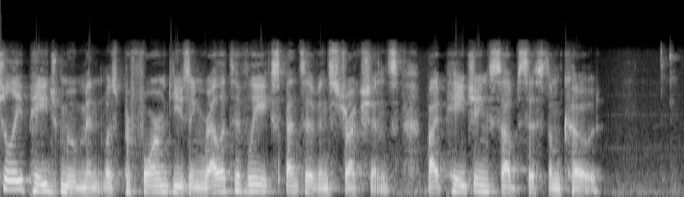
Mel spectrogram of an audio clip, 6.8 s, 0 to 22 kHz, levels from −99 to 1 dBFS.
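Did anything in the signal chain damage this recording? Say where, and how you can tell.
Yes. The damage runs through the whole clip, and it sounds like gain pumping. The level swing is large, around 20 dB. Loud and quiet passages sit unnaturally close together, so the speech sounds squashed. The likely cause is input gain set far too high, with a fast limiter or compressor clamping each loud sound. The band stopping at 8 kHz comes from the call path, not this fault.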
